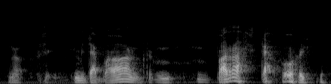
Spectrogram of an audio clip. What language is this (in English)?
Finnish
